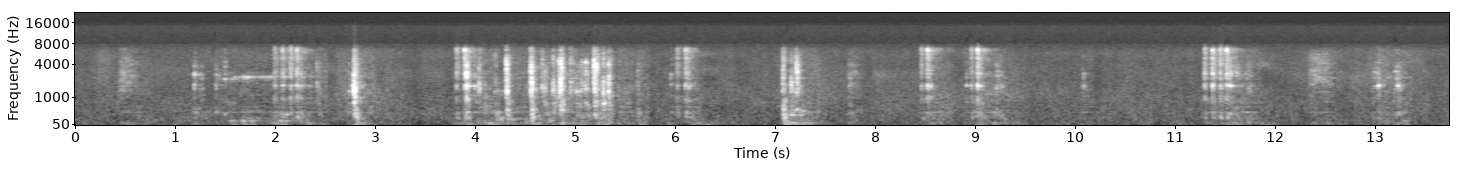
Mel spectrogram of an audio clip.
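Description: Faint computer keyboard typing in short irregular bursts, with a few single sharp clicks in between.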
